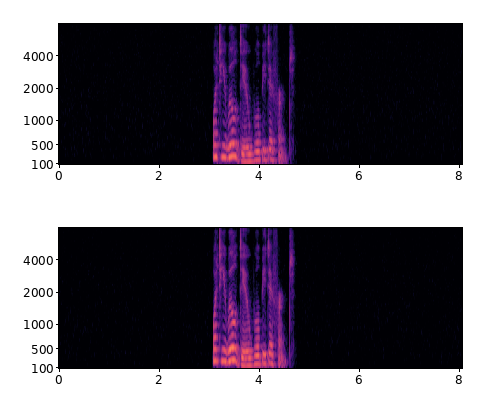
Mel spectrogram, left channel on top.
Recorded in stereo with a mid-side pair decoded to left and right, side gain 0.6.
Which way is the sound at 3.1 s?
30° right.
